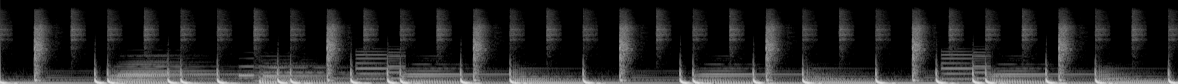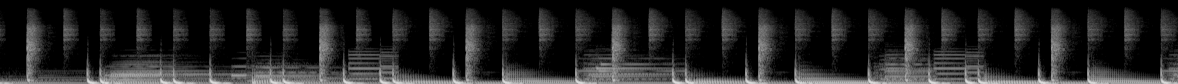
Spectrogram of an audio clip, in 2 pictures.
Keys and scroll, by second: 0.6 ctrl+space, 11.0 ctrl+space.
